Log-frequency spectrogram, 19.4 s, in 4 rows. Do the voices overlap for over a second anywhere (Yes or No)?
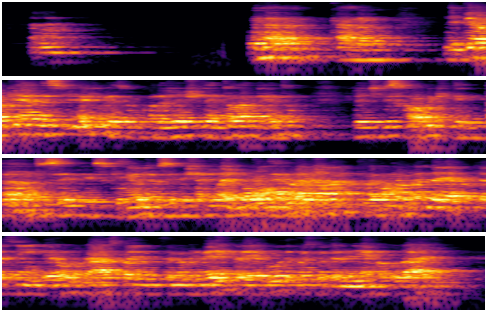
Yes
